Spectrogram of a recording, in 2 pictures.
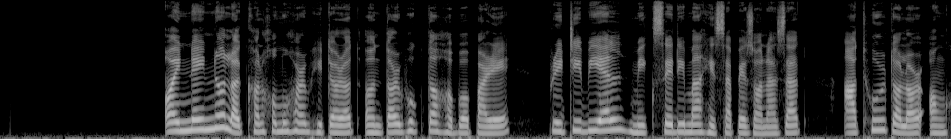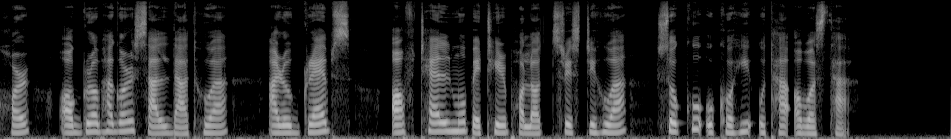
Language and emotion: Assamese, neutral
